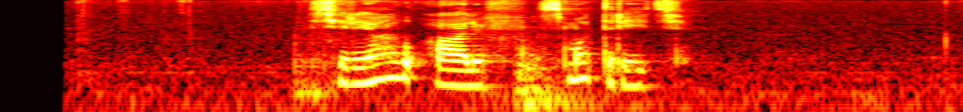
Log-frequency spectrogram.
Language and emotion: Russian, neutral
